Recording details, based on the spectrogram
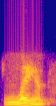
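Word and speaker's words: LAANC: there's something called lance yes that is pronounced lance according to the faa because they get to choose how to pronounce their made up words um and with lance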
